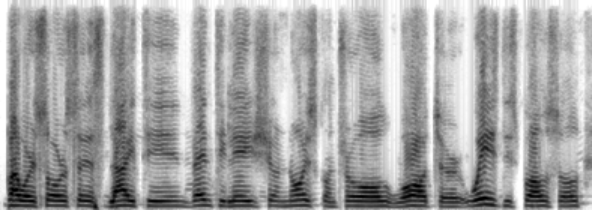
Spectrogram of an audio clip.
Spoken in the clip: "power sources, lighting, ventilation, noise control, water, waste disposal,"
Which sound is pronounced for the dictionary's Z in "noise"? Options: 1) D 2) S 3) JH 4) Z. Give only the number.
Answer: 2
